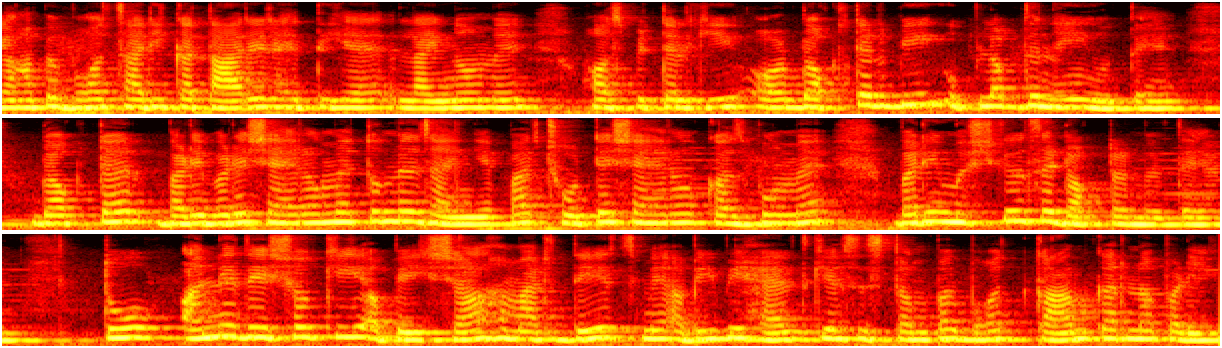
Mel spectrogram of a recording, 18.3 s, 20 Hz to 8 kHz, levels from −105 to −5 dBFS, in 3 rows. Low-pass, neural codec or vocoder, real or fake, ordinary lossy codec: none; none; real; none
